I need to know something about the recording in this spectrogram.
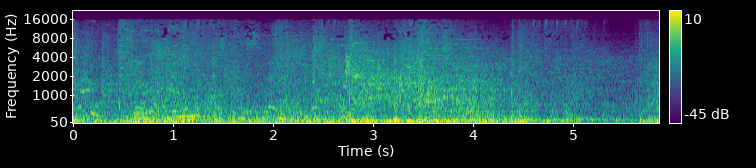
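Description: Magic spell effects whoosh and crackle in quick bursts.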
